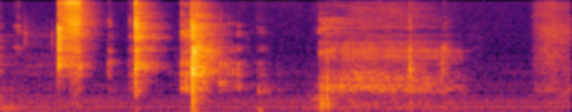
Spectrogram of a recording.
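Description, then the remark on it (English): A can of Lancaster Brewing double chocolate milk stout being cracked open: three sharp metallic clicks from the tab, followed by a bright, steady fizzing hiss lasting under a second. No one speaks. “I'm going to go ahead and crack this one.”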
